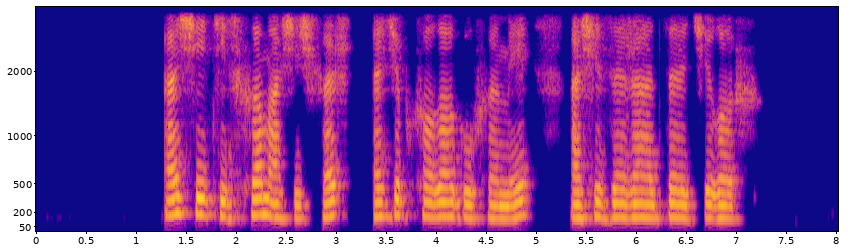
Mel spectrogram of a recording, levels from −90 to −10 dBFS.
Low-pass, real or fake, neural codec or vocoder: 3.6 kHz; fake; codec, 16 kHz in and 24 kHz out, 1 kbps, XY-Tokenizer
